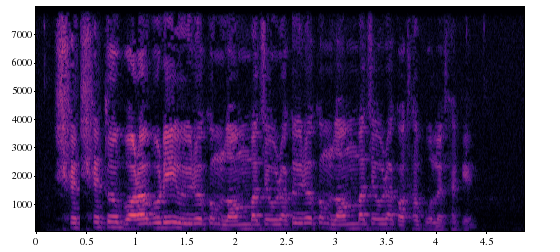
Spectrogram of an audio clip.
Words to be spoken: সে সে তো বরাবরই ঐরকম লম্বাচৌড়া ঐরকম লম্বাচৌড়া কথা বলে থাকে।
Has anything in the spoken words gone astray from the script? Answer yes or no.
no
